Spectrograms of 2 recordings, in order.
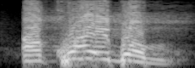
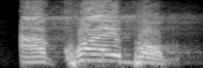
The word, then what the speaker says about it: Akwa Ibom: Is that the pronunciation? Akwa Ibom. Akwa Ibom. Hey, I get it. Akwa Ibom.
